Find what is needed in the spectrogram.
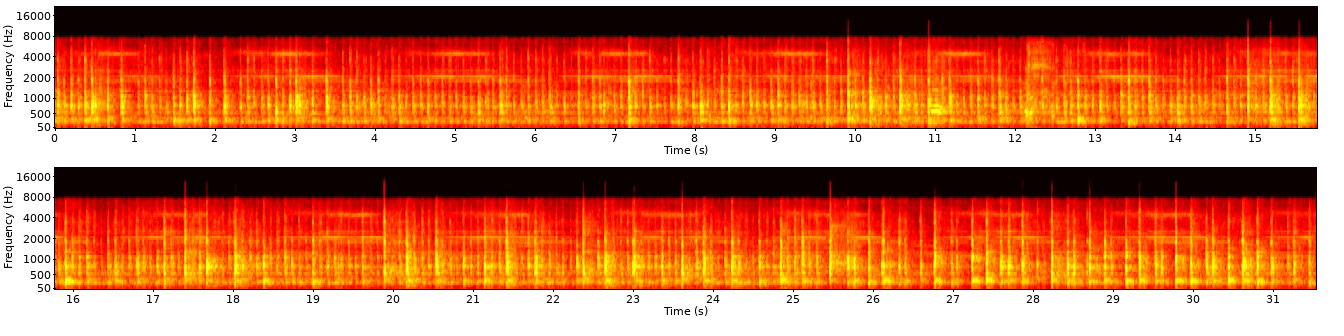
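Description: Carnatic classical concert music: a male voice singing over fast, dense mridangam strokes.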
